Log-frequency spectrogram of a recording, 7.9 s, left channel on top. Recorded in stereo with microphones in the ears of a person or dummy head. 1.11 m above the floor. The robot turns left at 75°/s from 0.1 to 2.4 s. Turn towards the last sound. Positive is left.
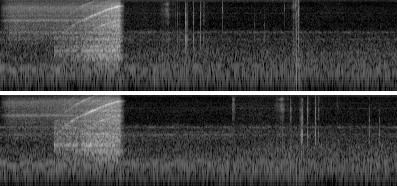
turn(degrees=160)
